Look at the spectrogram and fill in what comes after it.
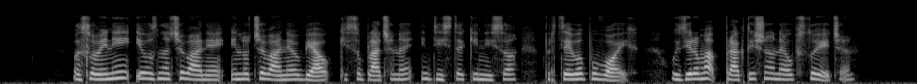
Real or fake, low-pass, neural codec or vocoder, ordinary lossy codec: real; 9.9 kHz; none; MP3, 96 kbps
